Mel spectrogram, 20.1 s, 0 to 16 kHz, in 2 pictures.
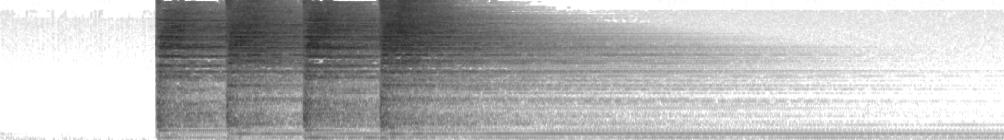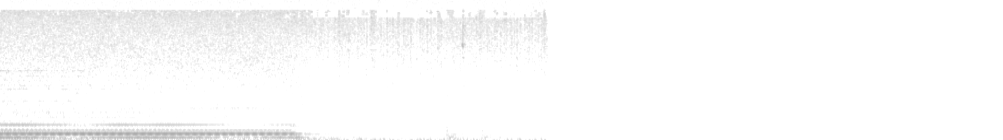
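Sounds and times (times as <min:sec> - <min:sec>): cymbal crashes ringing: 0:01.6 - 0:06.2.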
